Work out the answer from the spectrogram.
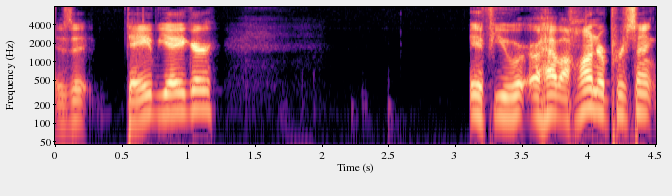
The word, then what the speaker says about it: Joerger: I think I pronounced is it Dave Joerger? If you have a 100% confidence in in David Adelman, don't ask me Olympics and swore. Ask Alex. Joerger. Yeah. Yeah. Joerger.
